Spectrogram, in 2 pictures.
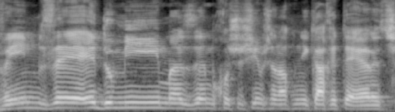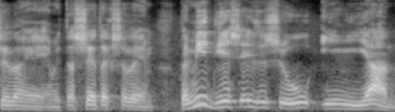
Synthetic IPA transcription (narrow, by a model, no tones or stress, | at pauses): veimzeed̪umimazemχoʃʃimʃeanaχnunikaχet̪aeɾet͡sʃelahemet̪aʃet̪aχʃelahe̞m | t̪amid̪jeʃejzeʃuhuinjan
